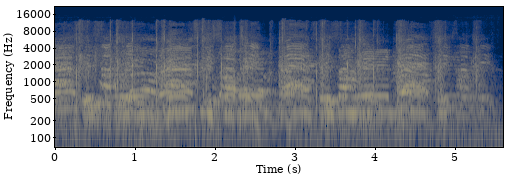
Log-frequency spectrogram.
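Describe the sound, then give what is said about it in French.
Supporters of French politician Sandrine Rousseau cheer her after a primary election result, loud surging waves of voices shouting together, rising and falling over several seconds. “Dans son camp, les visages se sont figés à l'annonce du résultat, mais ses soutiens lui ont quand même réservé un bon accueil.”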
